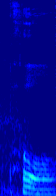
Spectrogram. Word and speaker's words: Paul: I wish Americans pronounced my name Pool.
